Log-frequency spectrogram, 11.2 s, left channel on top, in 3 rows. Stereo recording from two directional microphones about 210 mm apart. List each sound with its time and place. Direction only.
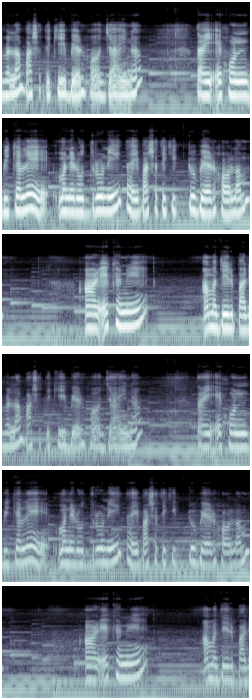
0.0 s speech: 20° left (ahead or behind)
3.3 s speech: 10° left (ahead or behind)
3.7 s speech: 25° left (ahead or behind)
8.6 s speech: 25° left (ahead or behind)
